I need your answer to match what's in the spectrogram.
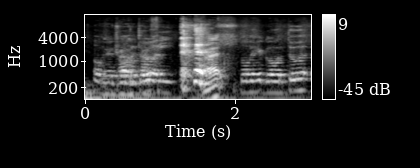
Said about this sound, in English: I'm at the sweat going on, but I think it's from the coughing from this fucking bombshell.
